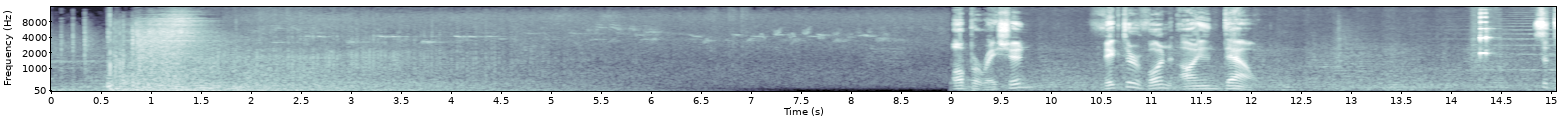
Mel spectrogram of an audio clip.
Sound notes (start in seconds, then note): 0.8 blasts off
